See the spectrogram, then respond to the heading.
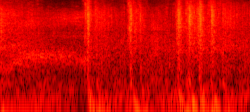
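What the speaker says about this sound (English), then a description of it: "And now I can shoot again." Trumna gun in Warframe firing at enemies, several sharp heavy shots in quick succession after a short lull, loud and close over steady background game noise.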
